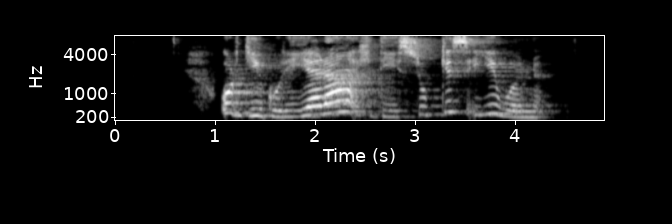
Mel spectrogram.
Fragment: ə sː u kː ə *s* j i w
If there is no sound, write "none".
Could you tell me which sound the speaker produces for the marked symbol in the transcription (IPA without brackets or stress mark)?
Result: s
